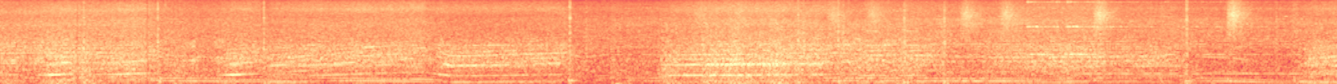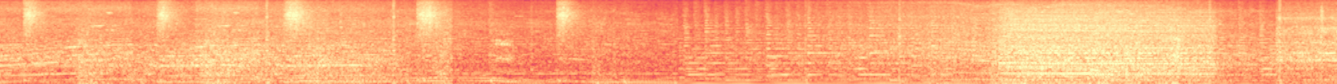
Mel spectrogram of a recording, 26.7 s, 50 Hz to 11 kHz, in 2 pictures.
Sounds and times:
Car: 0:00.0 - 0:26.7
Music: 0:00.0 - 0:26.7.

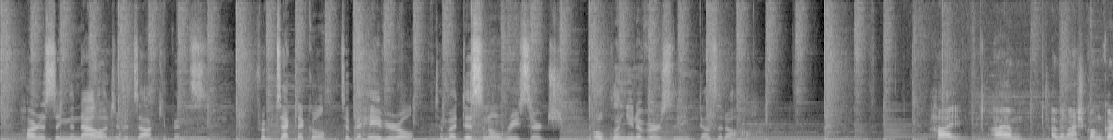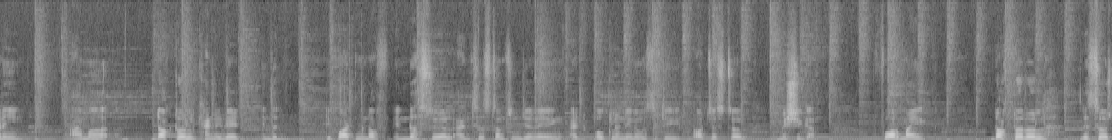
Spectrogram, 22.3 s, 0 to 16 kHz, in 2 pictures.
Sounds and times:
Music: 0:00.0 - 0:22.2
Speech: 0:00.2 - 0:07.6, 0:09.3 - 0:19.3, 0:19.9 - 0:20.4, 0:21.0 - 0:22.2.

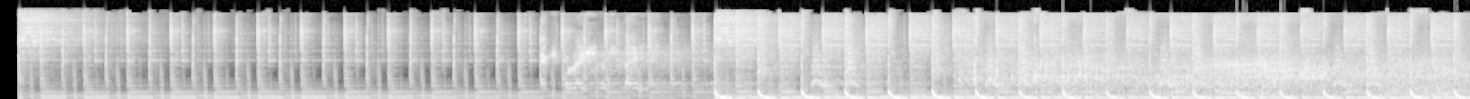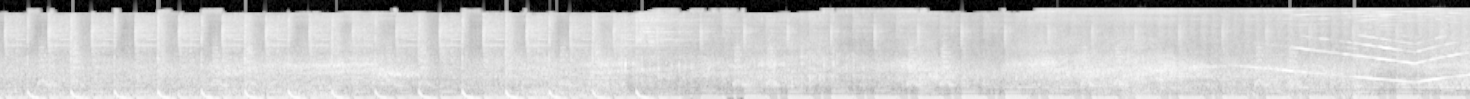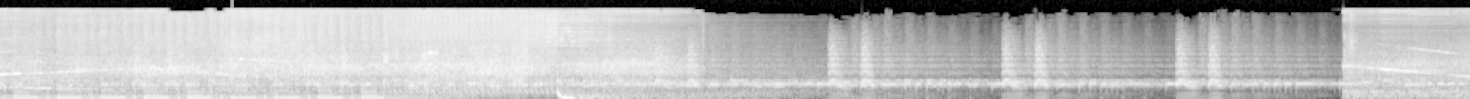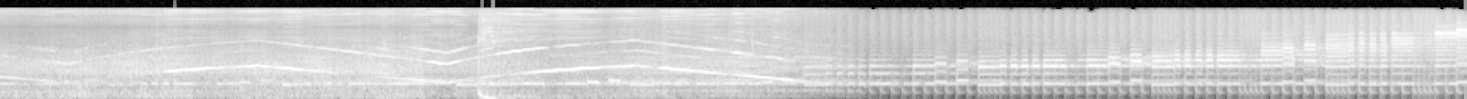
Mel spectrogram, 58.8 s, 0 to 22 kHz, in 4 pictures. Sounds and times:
Trance music: 0:00.2 - 0:58.7
Speech: 0:05.4 - 0:06.8, 0:33.2 - 0:34.2.

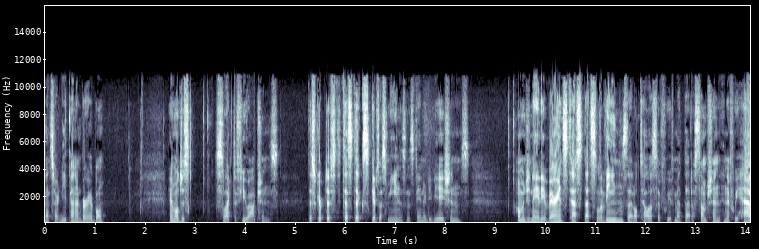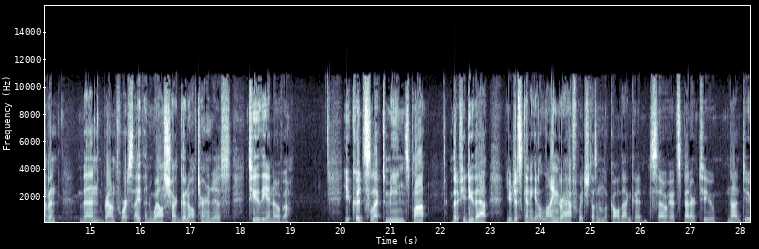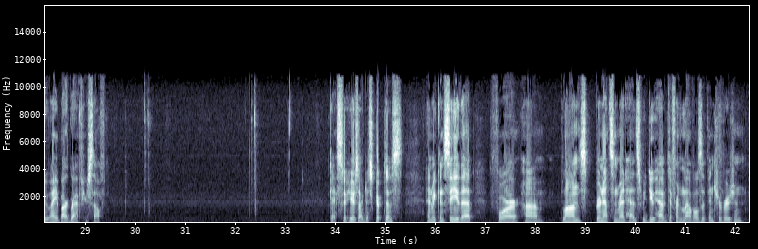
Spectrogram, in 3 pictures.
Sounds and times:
Computer keyboard: 0:30.2 - 0:30.4, 0:32.2 - 0:32.5.

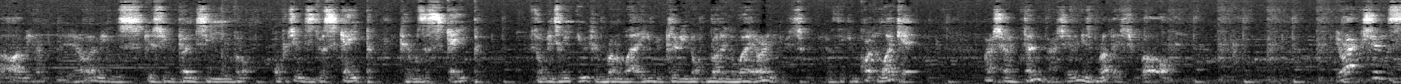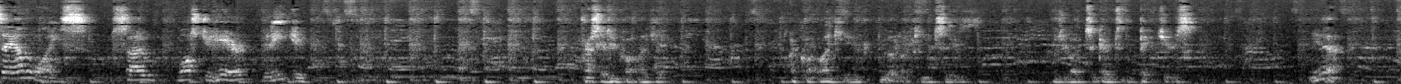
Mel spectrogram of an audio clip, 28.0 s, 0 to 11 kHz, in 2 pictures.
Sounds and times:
Speech: 0:00.0 - 0:09.2, 0:09.8 - 0:11.8, 0:13.4 - 0:17.2, 0:19.8 - 0:20.9, 0:21.8 - 0:23.8, 0:24.5 - 0:26.0, 0:27.1 - 0:27.5
Music: 0:00.0 - 0:28.0.

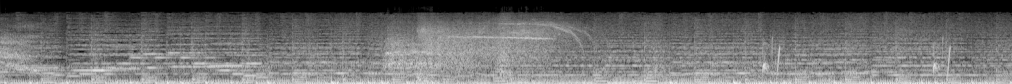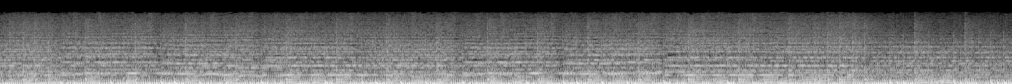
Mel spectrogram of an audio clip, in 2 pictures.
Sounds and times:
Video game music: 0:00.0 - 0:20.2.

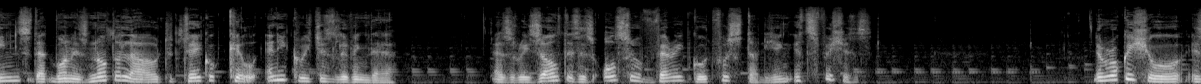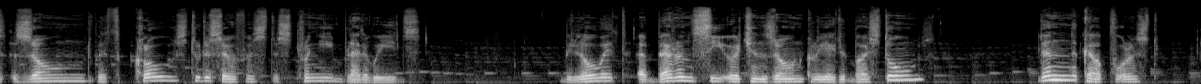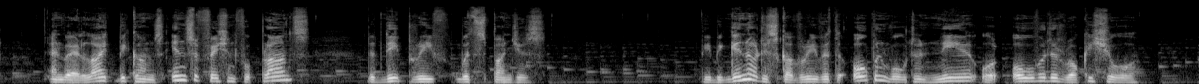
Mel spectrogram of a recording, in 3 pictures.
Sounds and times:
Speech: 0:00.0 - 0:04.0, 0:04.9 - 0:08.8, 0:10.9 - 0:16.3, 0:17.6 - 0:21.4, 0:22.4 - 0:23.6, 0:24.5 - 0:27.1, 0:27.7 - 0:29.5, 0:31.0 - 0:35.4
Music: 0:00.0 - 0:36.0.

